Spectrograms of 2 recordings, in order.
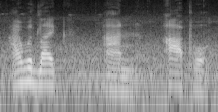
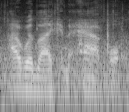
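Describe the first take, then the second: First: The first vowel of apple sounds Spanish. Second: The first vowel of apple sounds English. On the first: The speaker calls it wrong. "So this is incorrect" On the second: The speaker calls it right. "In English, ah, apple. ... doesn't that sound so much better?"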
